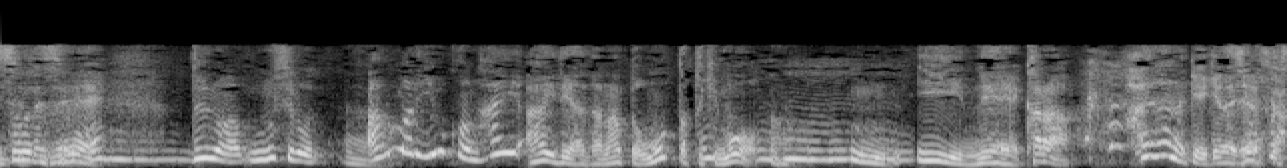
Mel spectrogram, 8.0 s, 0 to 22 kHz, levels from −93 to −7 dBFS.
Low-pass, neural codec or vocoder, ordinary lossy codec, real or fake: 7.2 kHz; vocoder, 22.05 kHz, 80 mel bands, WaveNeXt; MP3, 32 kbps; fake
